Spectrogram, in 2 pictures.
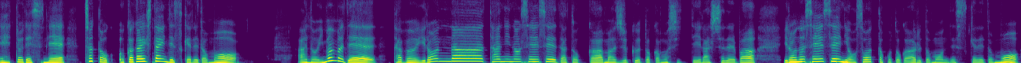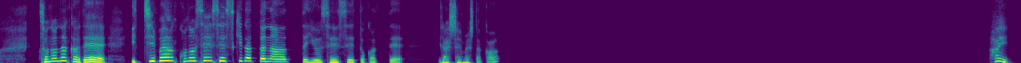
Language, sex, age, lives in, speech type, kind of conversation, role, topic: Japanese, female, 50-54, Japan, conversation, podcast, host, その先生のどんなところが好きでしたか？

